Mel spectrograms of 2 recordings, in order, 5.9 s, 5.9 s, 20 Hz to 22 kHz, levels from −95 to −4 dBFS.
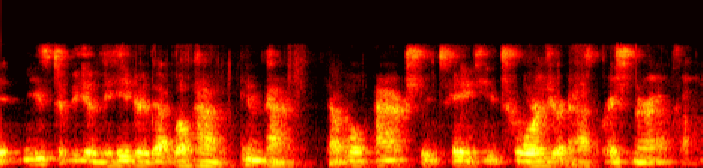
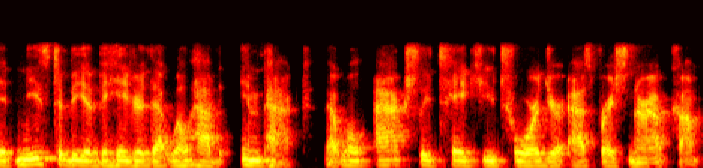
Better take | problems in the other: second | noise reduction (neural mask model DeepFilterNet 3)

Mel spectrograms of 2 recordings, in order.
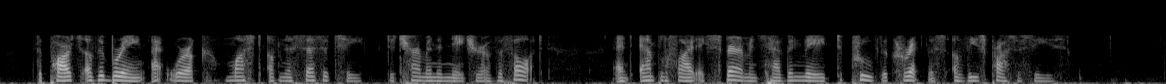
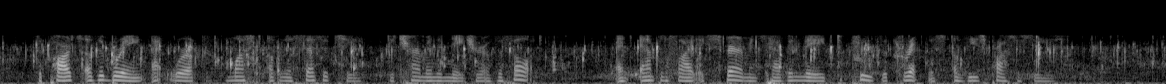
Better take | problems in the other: first | background sound (Stream); 5 dB below the speech

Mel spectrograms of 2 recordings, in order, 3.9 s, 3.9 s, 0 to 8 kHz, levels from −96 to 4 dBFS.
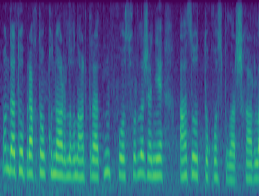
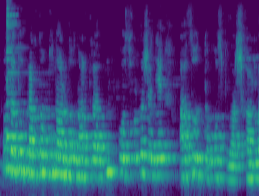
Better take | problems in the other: first | noise reduction (classical method WPE with log-MMSE)

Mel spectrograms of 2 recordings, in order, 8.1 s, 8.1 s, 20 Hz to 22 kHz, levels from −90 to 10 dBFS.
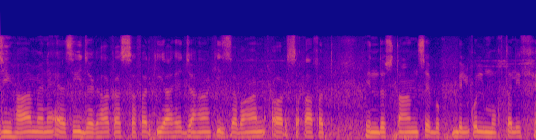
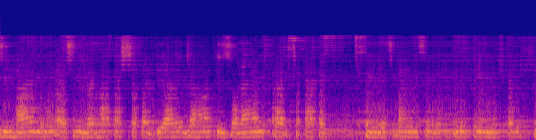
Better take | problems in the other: first | noise reduction (neural separator model SepFormer DNS4)

